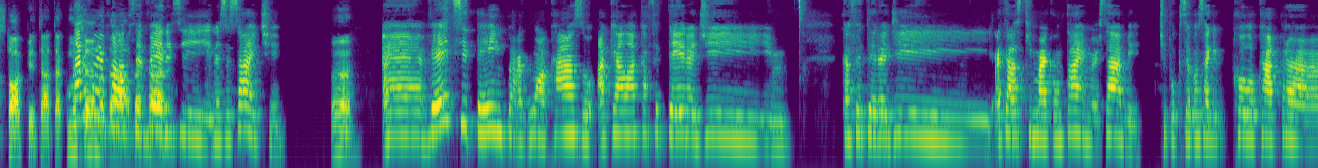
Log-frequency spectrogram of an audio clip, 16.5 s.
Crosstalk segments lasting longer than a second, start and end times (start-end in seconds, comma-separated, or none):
0.9-2.2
